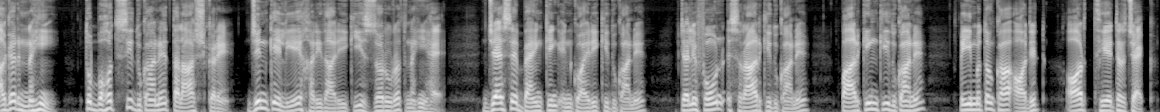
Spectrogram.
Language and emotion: Urdu, neutral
